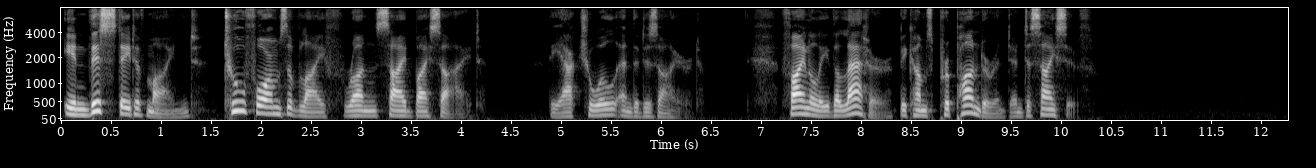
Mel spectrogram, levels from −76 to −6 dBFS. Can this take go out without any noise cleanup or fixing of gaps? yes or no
yes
